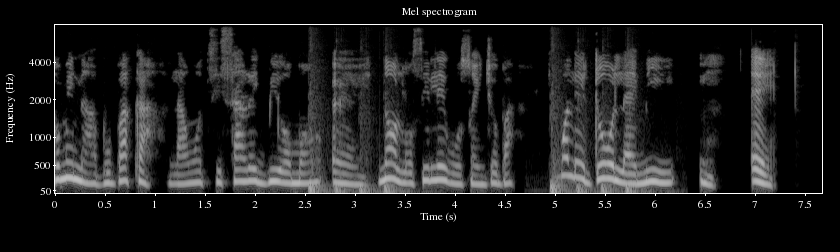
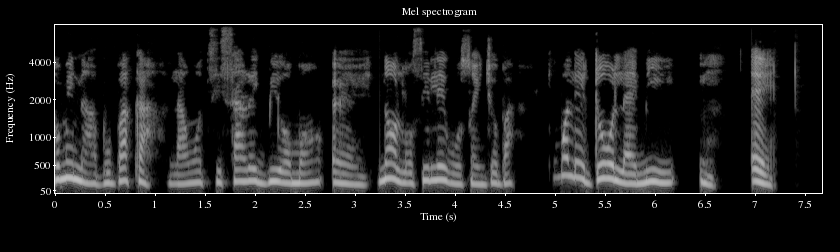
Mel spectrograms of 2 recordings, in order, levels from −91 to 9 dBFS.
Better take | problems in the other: second | background sound (Knock); 12 dB below the speech

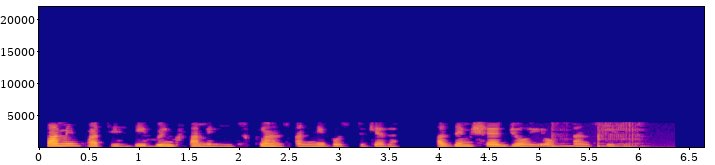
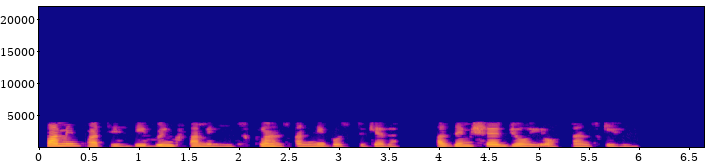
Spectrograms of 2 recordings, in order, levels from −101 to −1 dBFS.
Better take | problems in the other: second | background sound (Fart); 13 dB below the speech

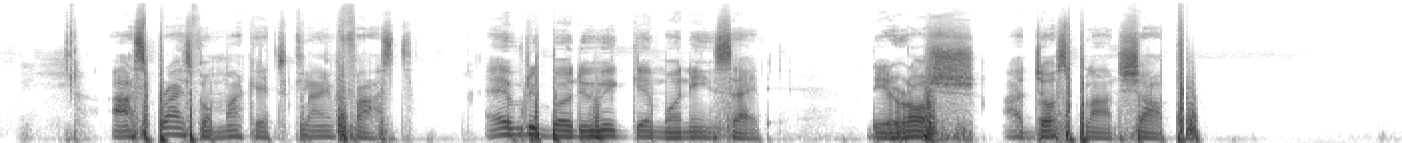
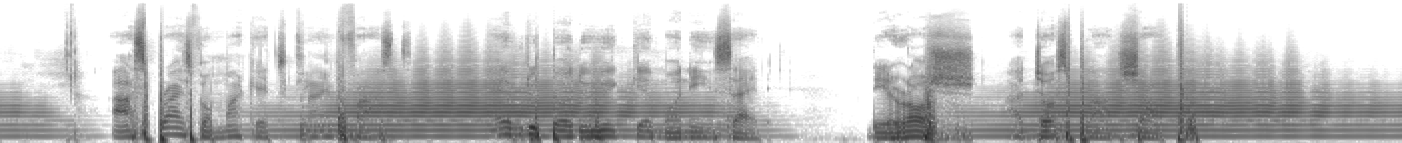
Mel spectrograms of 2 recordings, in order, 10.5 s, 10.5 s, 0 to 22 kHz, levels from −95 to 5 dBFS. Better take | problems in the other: first | background sound (Brass instrument); 4 dB below the speech

